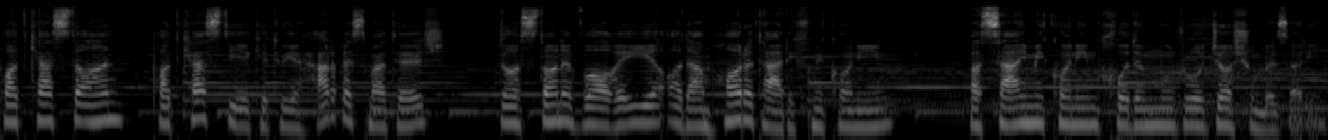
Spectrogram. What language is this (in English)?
Persian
